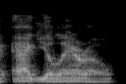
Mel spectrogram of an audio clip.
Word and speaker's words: Agugliaro: He goes by Aguilero, but it's, I guess it's spelled Agugliaro.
